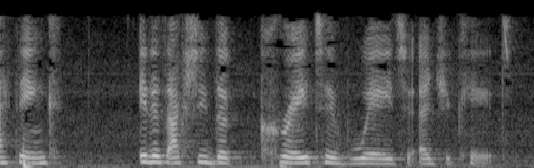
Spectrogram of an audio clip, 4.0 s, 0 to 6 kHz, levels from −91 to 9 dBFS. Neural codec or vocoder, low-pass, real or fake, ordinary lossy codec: none; 5.4 kHz; real; MP3, 32 kbps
